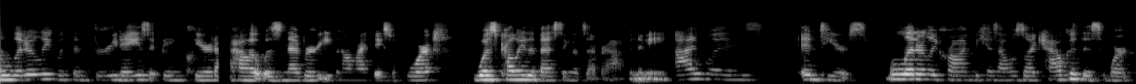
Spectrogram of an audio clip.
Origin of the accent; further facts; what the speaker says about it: Texas, United States; moved away as an adult; now in Arkansas, United States; I'm originally from Texas, so moving up here was a bit of change in weather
